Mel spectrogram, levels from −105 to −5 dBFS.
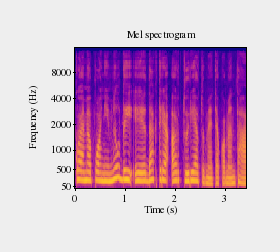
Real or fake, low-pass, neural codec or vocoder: real; 14.4 kHz; none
